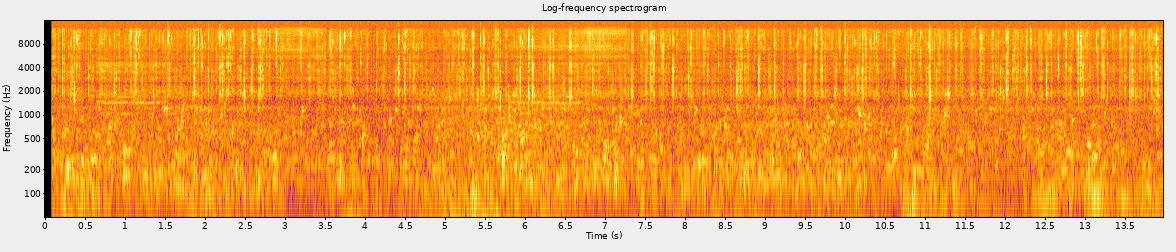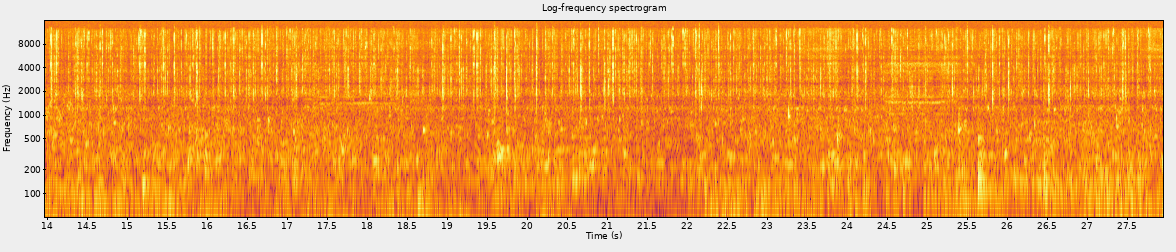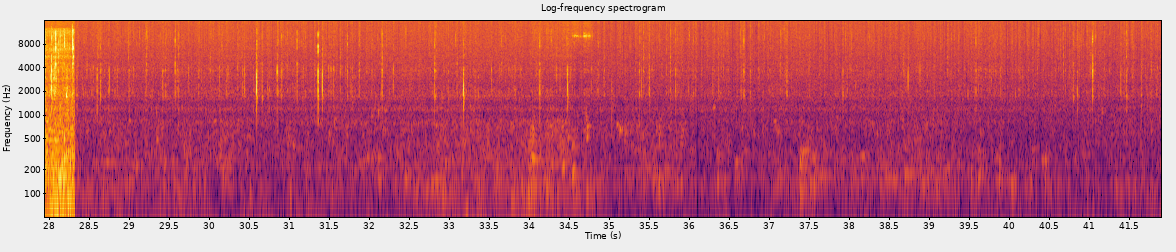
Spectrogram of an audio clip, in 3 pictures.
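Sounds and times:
muffled rush of water: 0:00.0 - 0:28.4
small underwater clicks: 0:00.0 - 0:38.4, 0:39.2 - 0:41.9.

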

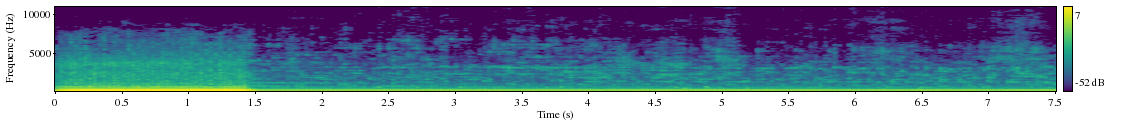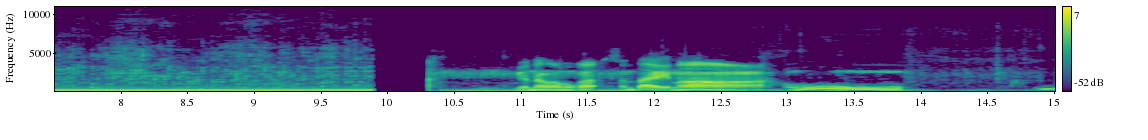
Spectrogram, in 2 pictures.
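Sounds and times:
boat motor running: 0:00.0 - 0:15.0.

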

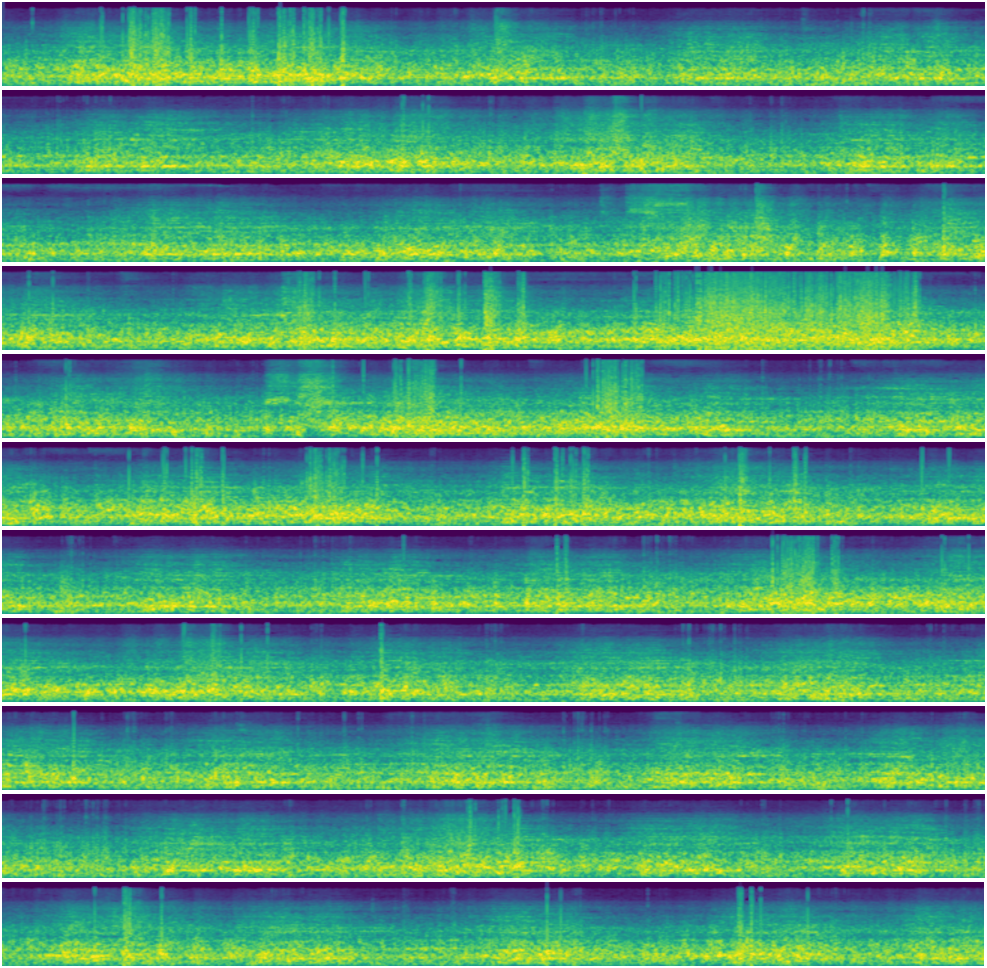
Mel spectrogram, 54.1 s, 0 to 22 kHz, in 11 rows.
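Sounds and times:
freight train wheels rumbling on rails: 0:00.0 - 0:54.0
wheels clacking over rail joints: 0:00.0 - 0:54.0.

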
